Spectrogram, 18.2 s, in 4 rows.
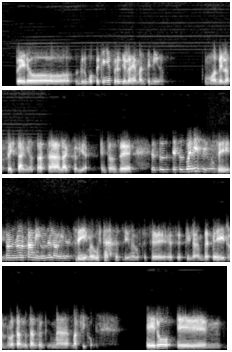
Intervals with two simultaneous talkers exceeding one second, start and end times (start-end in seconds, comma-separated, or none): none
